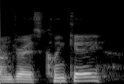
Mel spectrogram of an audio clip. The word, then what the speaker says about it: Andreas Klinke: yeah, Dr. Andreas Klinke is how you pronounce Dr. Klinke's name.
